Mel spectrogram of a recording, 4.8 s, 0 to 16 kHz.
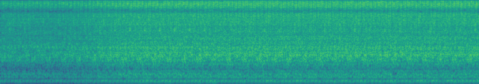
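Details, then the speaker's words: Subaru WRX idling while it is being run at stage 0 / unmarried tune during ongoing tuning troubles: an even, slightly gruff rumble that settles, with no knock or tick. Sounds normal, though noisy like a lawnmower. "I mean, you can tell it still sounds normal. I mean, it sounds like a noisy lawnmower in my opinion still, but really weird."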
